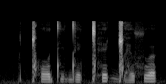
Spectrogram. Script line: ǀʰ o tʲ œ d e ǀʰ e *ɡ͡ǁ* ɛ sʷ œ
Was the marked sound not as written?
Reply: no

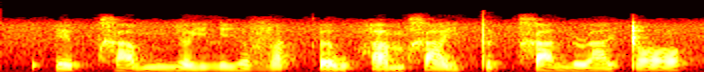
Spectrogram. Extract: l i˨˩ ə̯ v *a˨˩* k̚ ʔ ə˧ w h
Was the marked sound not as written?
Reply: no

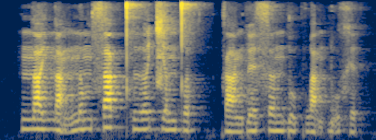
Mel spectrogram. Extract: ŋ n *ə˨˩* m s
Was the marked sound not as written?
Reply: yes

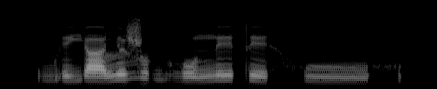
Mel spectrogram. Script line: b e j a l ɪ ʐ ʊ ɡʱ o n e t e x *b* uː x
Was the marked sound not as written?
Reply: yes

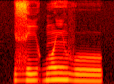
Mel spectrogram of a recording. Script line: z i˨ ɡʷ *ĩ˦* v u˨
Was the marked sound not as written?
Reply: no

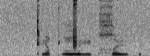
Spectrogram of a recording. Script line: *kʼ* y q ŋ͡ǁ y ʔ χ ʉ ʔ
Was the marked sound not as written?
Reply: no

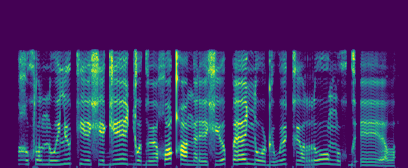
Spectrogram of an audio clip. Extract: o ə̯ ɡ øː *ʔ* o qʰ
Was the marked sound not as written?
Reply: yes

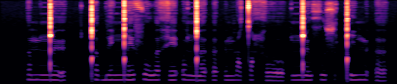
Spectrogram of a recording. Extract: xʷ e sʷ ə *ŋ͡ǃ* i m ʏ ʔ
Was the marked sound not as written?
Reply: yes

